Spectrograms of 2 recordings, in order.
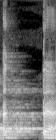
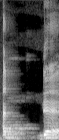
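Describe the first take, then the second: First: At-ta with a voiceless, breath-released T. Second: Ad-da with a voiced, unbreathed D. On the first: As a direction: let breath out on the T of At-ta. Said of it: "kalau ta". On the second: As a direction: model the D clearly in Ad-da. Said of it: "Jadi sifatnya beda". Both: Shown as a demonstration.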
